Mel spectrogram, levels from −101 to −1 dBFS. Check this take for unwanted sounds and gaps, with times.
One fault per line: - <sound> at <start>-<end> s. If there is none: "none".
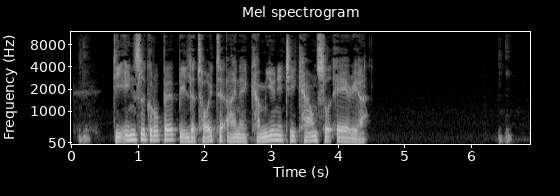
none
